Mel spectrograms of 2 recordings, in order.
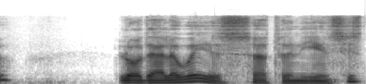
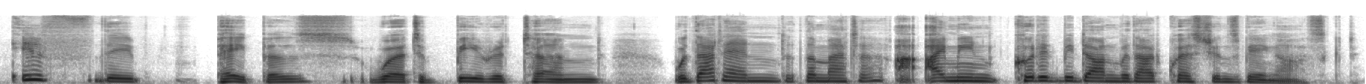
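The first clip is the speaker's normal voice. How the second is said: a lightly voiced, higher lady, halting; hesitant lady; 9 semitones higher than usual. Lady Juliet asking Poirot about the papers, halting. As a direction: feel your way through a hard request.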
